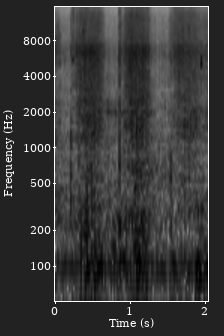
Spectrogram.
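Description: Rustling of a crocheted yarn scarf being handled and shifted across a wooden tabletop, in several soft swishes with a light tap about a second in.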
